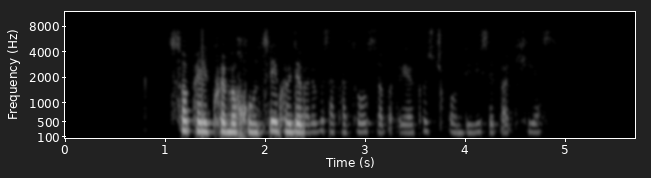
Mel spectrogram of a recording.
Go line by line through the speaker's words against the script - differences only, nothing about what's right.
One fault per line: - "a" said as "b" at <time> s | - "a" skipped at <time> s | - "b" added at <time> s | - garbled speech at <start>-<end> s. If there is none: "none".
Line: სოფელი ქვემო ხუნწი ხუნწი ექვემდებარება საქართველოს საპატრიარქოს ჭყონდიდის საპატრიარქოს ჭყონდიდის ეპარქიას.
- "ხუნწი" skipped at 2.1 s
- "საპატრიარქოს ჭყონდიდის" skipped at 4.3 s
